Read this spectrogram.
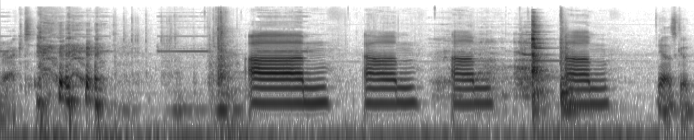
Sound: stammering; microwave beeping

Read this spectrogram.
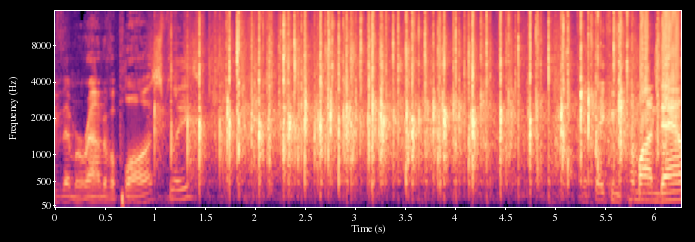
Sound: attendees applauding

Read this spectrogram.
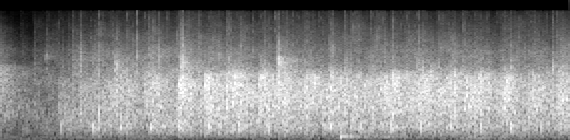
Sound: applause

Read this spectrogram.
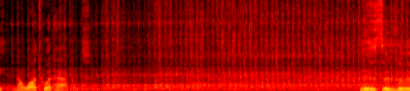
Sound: tool scraping

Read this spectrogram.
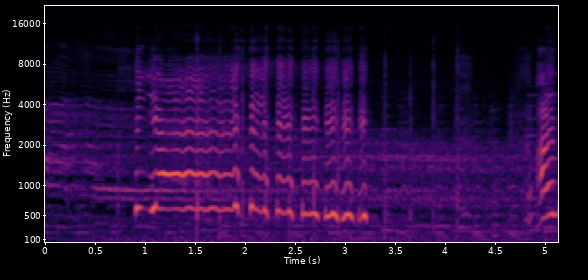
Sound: clapping

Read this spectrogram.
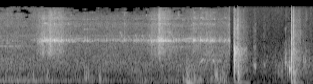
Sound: rattles & jingling bells; clapping & horse clomping

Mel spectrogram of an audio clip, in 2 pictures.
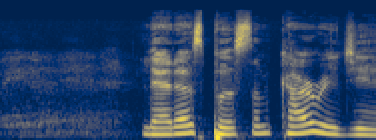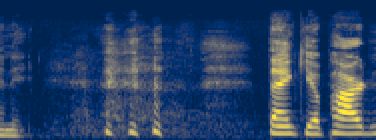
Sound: laughter

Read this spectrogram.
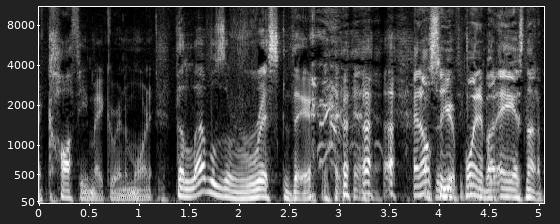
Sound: laughs

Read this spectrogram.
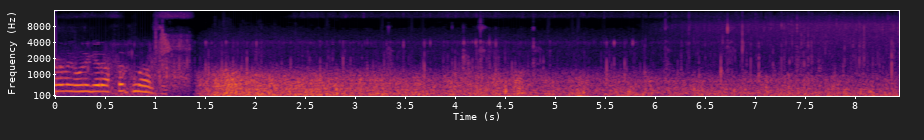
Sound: thunder

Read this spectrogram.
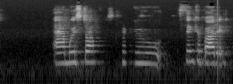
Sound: distorted audio

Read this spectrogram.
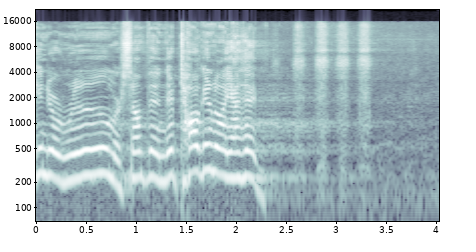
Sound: sniffing

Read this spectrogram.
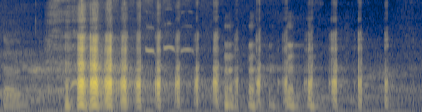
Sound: laughing

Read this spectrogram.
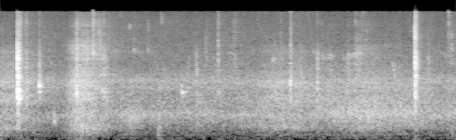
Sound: crunching

